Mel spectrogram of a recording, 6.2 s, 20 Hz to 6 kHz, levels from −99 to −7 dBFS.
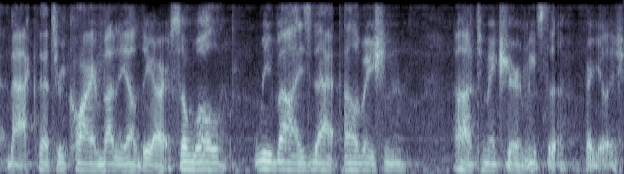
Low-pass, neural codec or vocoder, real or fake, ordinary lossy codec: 5.4 kHz; codec, 24 kHz, 3 kbps, HILCodec; fake; AAC, 48 kbps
